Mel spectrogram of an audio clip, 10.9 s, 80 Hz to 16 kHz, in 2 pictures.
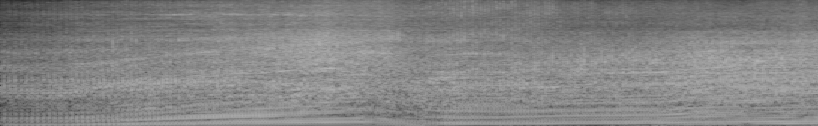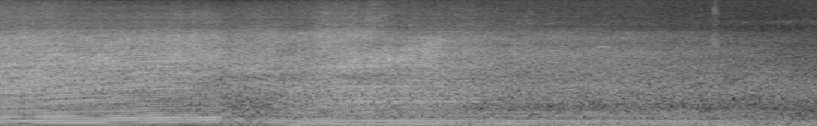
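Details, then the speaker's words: Vintage Honda twin (CB350/360/450 family) after Shockwave electronic ignition install and strobe timing: clean even revs to redline and back twice, no misses or knocks; running well. "brought the engine up to redline everything seems to be running and working great on it"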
